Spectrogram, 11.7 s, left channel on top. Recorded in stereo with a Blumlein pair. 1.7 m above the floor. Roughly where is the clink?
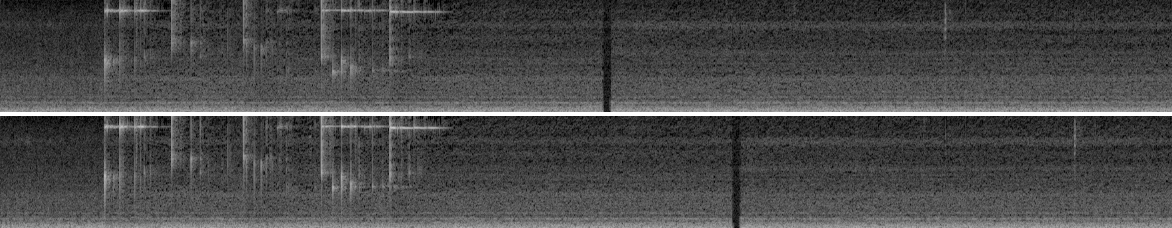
Right.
